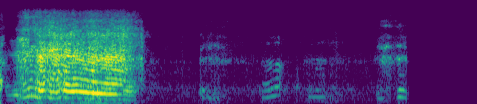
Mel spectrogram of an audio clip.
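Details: Staged sneezing clip of a young woman sneezing for fun: a loud, explosive sneeze lasting about a second, followed by a few soft vocal sounds; sneezing.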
